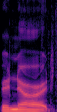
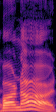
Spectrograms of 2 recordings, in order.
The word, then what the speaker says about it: Bernard: I can't say, I have to say it just like Bernard want me to say, Bernard King. Because I say his name like this, you know, like down south. Yeah. Barnard, hey.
